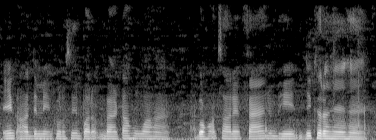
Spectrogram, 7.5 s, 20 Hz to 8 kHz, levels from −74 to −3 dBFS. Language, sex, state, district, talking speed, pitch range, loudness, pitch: Hindi, male, Maharashtra, Washim, 110 wpm, 125-135 Hz, -18 LUFS, 130 Hz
